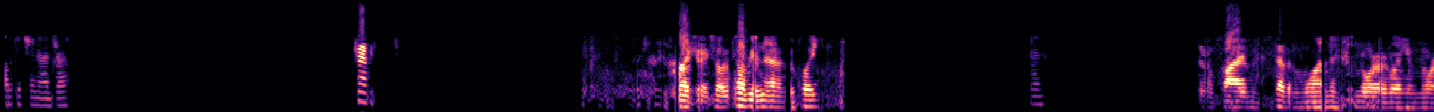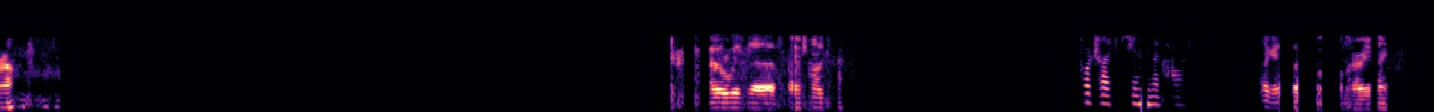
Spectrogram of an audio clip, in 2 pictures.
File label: Simulcast Police Dep, scanner audio trunk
